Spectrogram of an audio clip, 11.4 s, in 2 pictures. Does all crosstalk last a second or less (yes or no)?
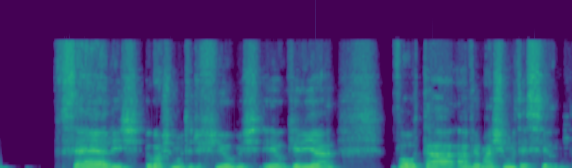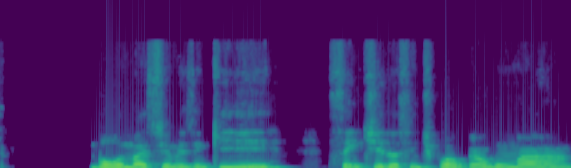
yes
